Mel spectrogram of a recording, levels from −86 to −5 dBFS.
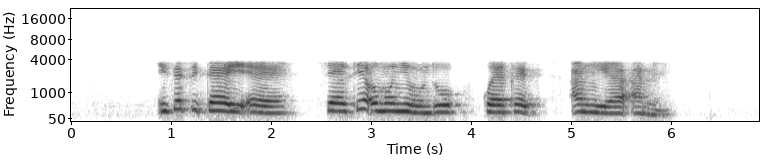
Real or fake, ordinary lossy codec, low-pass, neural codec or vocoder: fake; Opus, 16 kbps; 3.6 kHz; codec, 44.1 kHz, 3.4 kbps, Pupu-Codec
